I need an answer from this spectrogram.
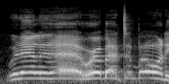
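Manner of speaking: shouted high and loud; distant shouts. Acted. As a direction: call it out to the crew across the deck. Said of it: "you hear kind of shouts from behind you".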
